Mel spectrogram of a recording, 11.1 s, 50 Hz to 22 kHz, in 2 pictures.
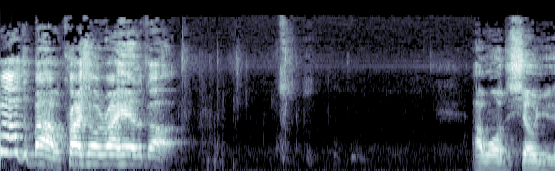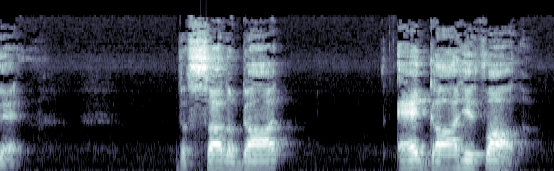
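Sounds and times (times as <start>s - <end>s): faint breath through nose: 5.9s - 6.9s.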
